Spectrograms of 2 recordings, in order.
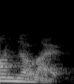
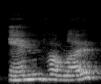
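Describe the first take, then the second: First: "envelope" starting with ON, French-style; ON-velope pronunciation. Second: "envelope" starting with EN, as in "hen"; EN-velope pronunciation. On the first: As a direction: say "envelope" as ON-vuh-lope. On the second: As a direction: say "envelope" as EN-vuh-lope. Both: Shown as a demonstration. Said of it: "Do you say envelope or envelope?".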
